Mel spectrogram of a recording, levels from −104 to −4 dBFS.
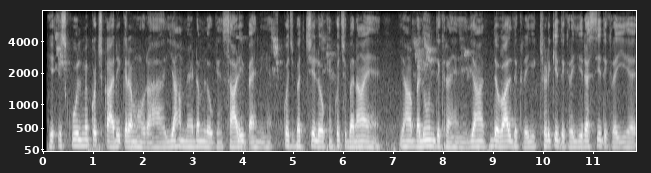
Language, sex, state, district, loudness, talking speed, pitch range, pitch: Hindi, male, Uttar Pradesh, Budaun, -17 LUFS, 200 wpm, 105-120 Hz, 115 Hz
